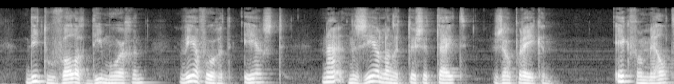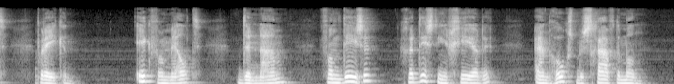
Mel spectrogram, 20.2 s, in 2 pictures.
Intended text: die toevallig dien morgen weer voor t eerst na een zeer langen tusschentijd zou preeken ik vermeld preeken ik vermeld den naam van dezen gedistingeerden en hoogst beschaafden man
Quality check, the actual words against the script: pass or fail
pass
